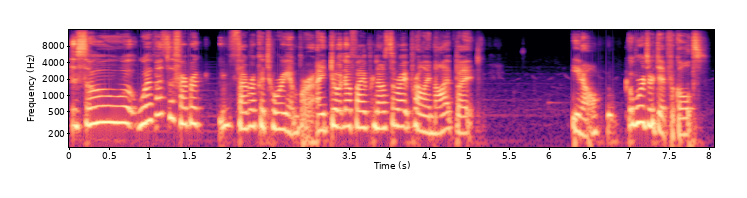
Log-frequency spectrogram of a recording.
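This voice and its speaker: A woman's voice: high voice, brisk. A woman streaming a game, giving casual, chatty, playfully mocking commentary as she plays. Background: game music.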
